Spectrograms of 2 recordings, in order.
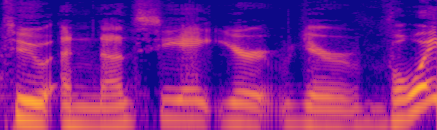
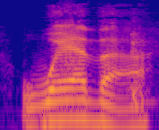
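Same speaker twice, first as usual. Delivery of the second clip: British attempt sliding into Australian; accidental Australian accent; 3 semitones lower than usual. American trying British for Welsh friend, slipping into Australian. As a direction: say weather with an Australian open ending. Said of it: "you just went full Australian".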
